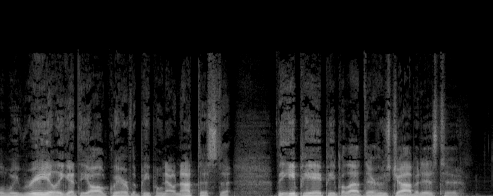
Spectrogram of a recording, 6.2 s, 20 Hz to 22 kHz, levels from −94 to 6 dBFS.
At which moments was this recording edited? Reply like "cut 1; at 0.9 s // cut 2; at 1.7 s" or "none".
cut 1; at 1.6 s // cut 2; at 2.0 s

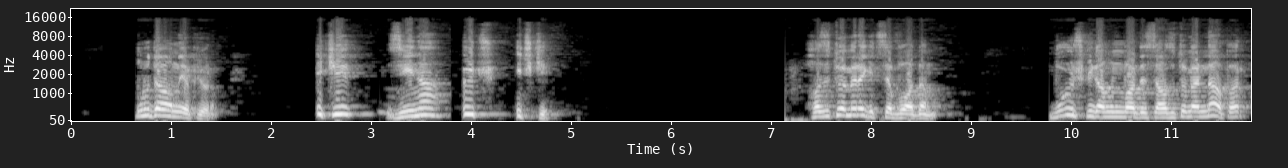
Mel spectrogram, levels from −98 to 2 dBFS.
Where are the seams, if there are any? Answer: cut 1; at 3.8 s

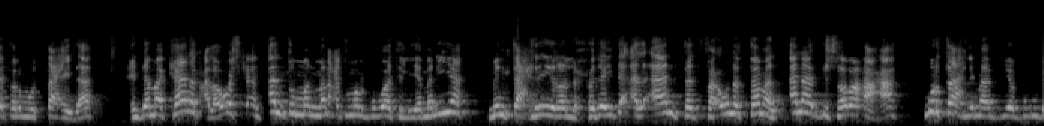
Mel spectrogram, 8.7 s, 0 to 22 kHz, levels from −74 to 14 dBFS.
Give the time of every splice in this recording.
cut 1; at 1.7 s // cut 2; at 2.2 s

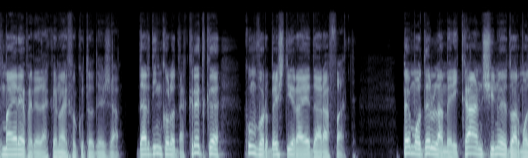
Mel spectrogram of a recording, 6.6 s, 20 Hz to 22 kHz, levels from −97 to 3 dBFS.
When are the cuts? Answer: cut 1; at 1.6 s // cut 2; at 2.2 s // cut 3; at 3.1 s // cut 4; at 3.6 s

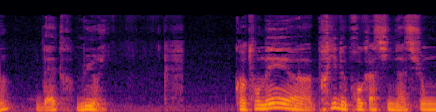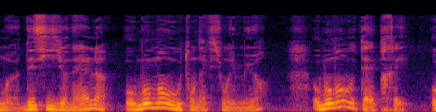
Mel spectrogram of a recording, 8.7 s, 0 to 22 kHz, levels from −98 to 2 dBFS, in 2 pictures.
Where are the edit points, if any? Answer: cut 1; at 1.8 s // cut 2; at 5.5 s

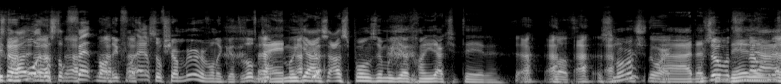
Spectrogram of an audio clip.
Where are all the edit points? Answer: cut 1; at 1.6 s // cut 2; at 2.8 s

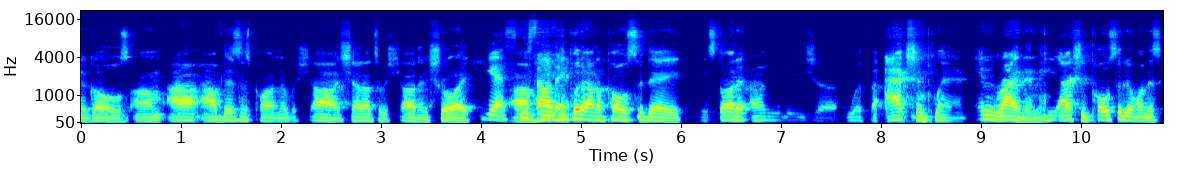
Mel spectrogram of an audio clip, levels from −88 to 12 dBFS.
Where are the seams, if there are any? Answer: cut 1; at 6.1 s // cut 2; at 7.6 s

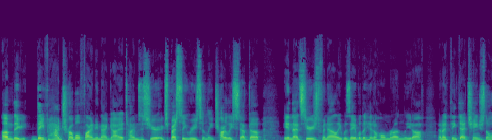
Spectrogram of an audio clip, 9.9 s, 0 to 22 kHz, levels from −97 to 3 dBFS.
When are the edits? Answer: none

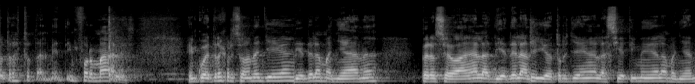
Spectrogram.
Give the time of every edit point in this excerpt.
cut 1; at 2.3 s // cut 2; at 2.9 s // cut 3; at 5.3 s

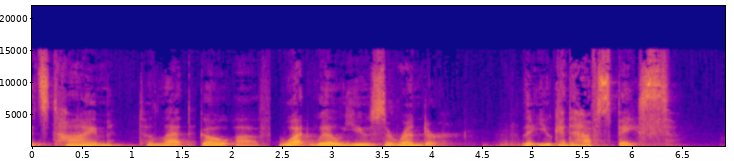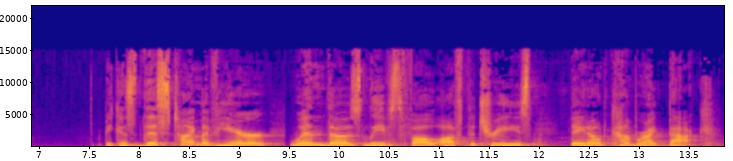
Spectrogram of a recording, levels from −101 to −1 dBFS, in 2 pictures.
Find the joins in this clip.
cut 1; at 1.6 s // cut 2; at 2.4 s // cut 3; at 4.9 s // cut 4; at 9.5 s

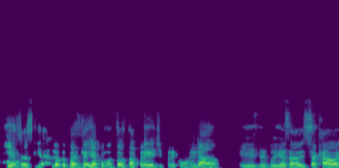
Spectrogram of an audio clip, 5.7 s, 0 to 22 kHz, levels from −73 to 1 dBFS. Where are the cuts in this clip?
cut 1; at 3.8 s

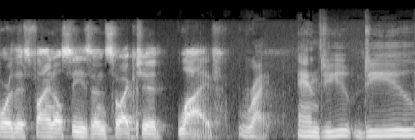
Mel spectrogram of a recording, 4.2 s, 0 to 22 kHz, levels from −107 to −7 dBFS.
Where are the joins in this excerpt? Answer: cut 1; at 1.4 s // cut 2; at 1.7 s // cut 3; at 3.2 s

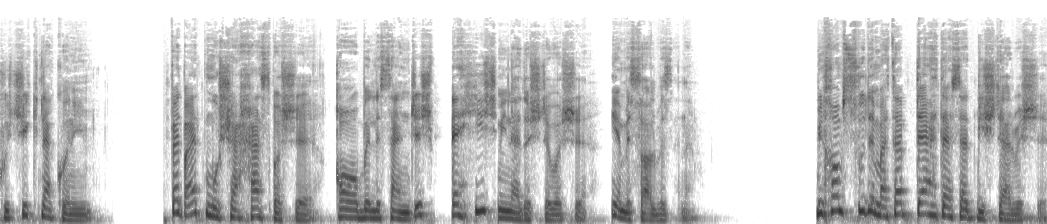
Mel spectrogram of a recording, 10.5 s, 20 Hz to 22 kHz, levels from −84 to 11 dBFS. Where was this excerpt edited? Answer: cut 1; at 1.8 s // cut 2; at 4.3 s // cut 3; at 5.0 s // cut 4; at 6.1 s

